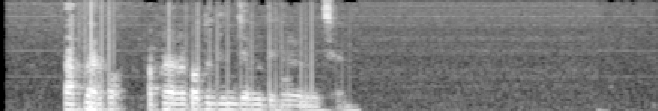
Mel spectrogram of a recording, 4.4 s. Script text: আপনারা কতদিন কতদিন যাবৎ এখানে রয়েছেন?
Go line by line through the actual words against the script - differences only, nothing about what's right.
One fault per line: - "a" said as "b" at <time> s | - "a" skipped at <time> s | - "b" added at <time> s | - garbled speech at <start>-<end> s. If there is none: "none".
- "কতদিন" skipped at 1.5 s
